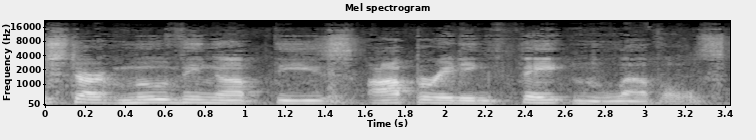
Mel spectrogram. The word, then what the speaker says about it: thetan: moving up these operating thetan levels t-h-e-t-a-n fate and levels so it rhymes with Satan level yes it does but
